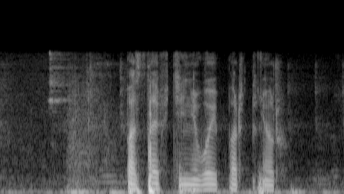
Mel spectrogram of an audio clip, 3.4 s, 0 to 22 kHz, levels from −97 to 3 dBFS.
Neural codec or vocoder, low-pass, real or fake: none; 7.2 kHz; real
